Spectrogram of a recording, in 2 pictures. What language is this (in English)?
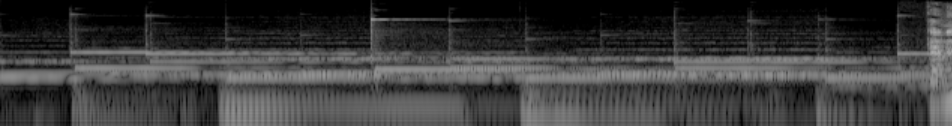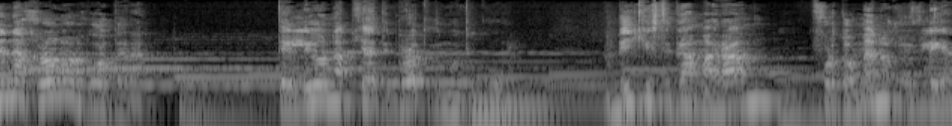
Greek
